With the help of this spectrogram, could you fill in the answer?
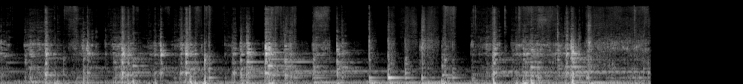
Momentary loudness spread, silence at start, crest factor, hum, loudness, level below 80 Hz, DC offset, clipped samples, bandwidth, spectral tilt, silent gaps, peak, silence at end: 12 LU; 0 s; 24 dB; none; -23 LUFS; -30 dBFS; under 0.1%; under 0.1%; 17 kHz; -5 dB/octave; none; 0 dBFS; 0.95 s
